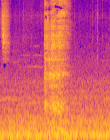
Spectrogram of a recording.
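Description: A man clearing his throat once, a short rough burst about a second in, over a steady low rumble.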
